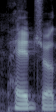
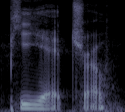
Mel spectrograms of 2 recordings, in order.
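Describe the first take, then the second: First: The name is said like Pedro. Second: The name is said like Pietro. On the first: The speaker calls it wrong. "you almost say Pedro" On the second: The speaker calls it right. "There's a like Pietro"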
